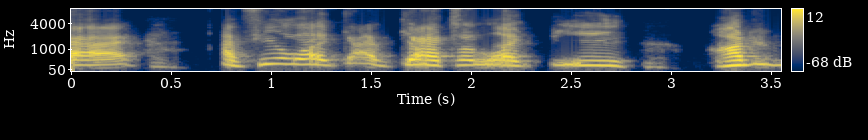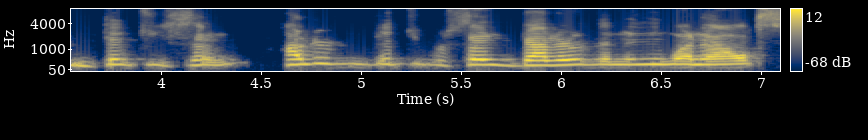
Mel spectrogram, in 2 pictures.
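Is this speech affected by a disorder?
Yes: cerebral palsy.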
